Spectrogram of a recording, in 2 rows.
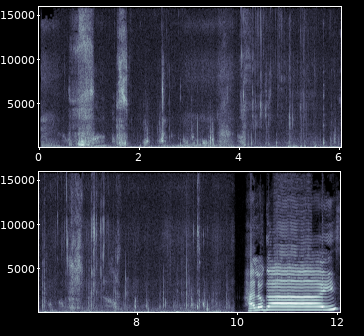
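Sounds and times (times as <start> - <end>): person biting and chewing: 0.4 - 10.0.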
